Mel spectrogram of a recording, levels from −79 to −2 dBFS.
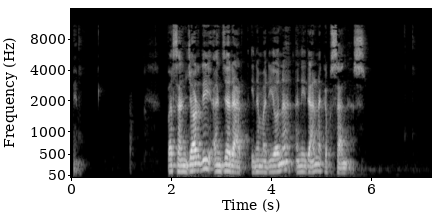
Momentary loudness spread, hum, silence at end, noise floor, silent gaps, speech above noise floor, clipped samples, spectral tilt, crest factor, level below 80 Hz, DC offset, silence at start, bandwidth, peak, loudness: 10 LU; none; 1.35 s; -76 dBFS; none; 57 dB; under 0.1%; -4 dB/octave; 22 dB; -64 dBFS; under 0.1%; 0.05 s; 11.5 kHz; 0 dBFS; -19 LUFS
